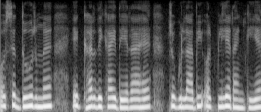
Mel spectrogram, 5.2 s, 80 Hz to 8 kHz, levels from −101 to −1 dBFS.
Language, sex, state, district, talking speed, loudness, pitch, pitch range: Hindi, female, Chandigarh, Chandigarh, 185 wpm, -13 LUFS, 230 Hz, 215-245 Hz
